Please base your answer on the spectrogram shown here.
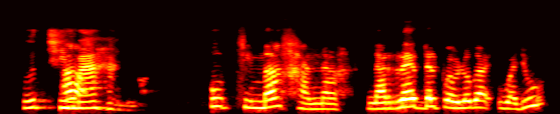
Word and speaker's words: Putchimaajana: Yo quisiera que me repitieras el nombre, Puchimayana, para aprender cómo es que lo debo pronunciar correctamente. Puchimájana, Puchimájana. Puchimájana, la red del pueblo guayú, Puchimájana.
